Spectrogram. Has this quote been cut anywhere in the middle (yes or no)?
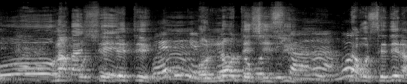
no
